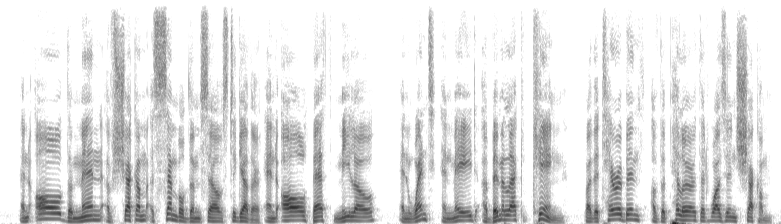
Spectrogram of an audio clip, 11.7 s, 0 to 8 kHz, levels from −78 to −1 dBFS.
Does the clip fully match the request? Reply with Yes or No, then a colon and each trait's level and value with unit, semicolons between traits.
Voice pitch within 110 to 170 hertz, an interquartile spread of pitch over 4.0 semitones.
Yes: medium, 140 Hz; average, 5.1 semitones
